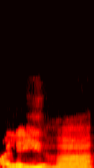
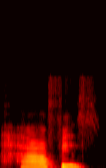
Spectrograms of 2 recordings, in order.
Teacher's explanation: پہلی والی ہا سینے سے نکلے گی، دوسری والی ہا جو ہے وہ ہماری وسطی حلق سے نکلے گی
